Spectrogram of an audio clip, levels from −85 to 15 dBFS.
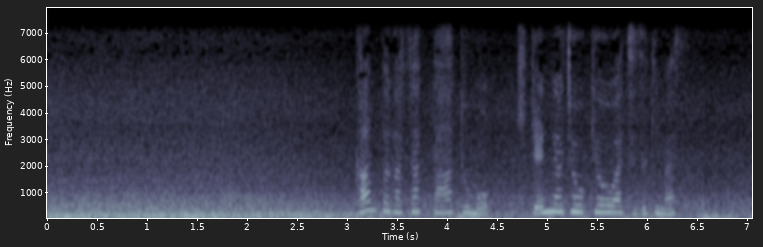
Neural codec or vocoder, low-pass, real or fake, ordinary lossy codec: none; 7.2 kHz; real; none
